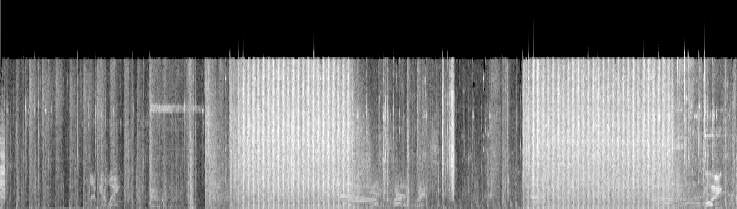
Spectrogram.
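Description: Sustained automatic gunfire in the video game Tom Clancy's The Division, two loud rapid bursts of several seconds each separated by quieter ambient combat noise, with radio chatter around the firing.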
